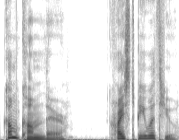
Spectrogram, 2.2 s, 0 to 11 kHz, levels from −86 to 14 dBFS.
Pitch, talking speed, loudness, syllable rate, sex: 130 Hz, 190 wpm, -20 LUFS, 4.9 syllables/s, male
